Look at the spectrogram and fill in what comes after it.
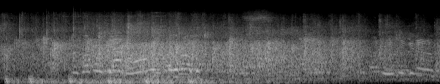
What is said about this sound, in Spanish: ¡Un aplauso!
